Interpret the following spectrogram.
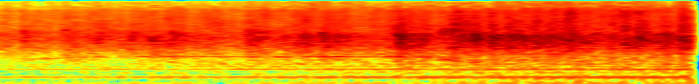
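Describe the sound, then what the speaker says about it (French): A church congregation applauds and cheers for the Lord Jesus during a sermon, a steady wash of clapping that swells slightly toward the end, heard at moderate distance with a low hum beneath. "Est-ce que quelqu'un peut acclamer le Seigneur Jésus?"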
